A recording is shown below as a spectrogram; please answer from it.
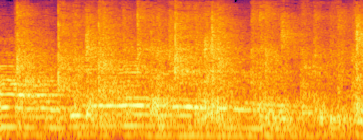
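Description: Guests clap for a newlywed couple at a church wedding ceremony, a brief burst of scattered taps and claps lasting under two seconds, heard alongside a sustained tonal background.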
